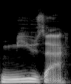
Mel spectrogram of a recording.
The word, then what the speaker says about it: Muzak: Elevator music is called Muzak. It's spelled M-U-Z-A-K.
